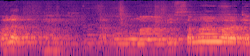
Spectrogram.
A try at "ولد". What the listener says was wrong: ملا تو نہیں جہاں میم لکھا رہتا ہے نا وہاں لازمن آپ کو سانس توڑنا ہے اور اگلے والے سے نہیں ملانے نے معنی غلط ہوا ہے اس کا اس کی مثال پیچھے دیا ہے اسے کسی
